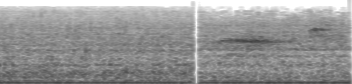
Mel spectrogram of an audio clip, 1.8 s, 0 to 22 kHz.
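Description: Water from roughly 80% cooked boiled rice being drained through a strainer while making lemon dahi chicken biryani, a short, faint, steady pouring trickle with no talk.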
